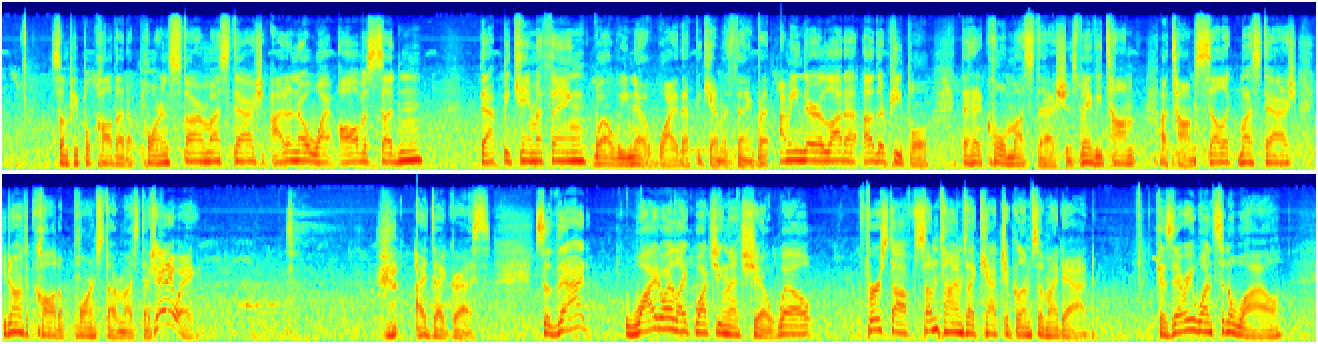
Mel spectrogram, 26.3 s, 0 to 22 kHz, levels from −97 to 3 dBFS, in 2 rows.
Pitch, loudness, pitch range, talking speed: 145 Hz, -20 LUFS, 125-165 Hz, 200 wpm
